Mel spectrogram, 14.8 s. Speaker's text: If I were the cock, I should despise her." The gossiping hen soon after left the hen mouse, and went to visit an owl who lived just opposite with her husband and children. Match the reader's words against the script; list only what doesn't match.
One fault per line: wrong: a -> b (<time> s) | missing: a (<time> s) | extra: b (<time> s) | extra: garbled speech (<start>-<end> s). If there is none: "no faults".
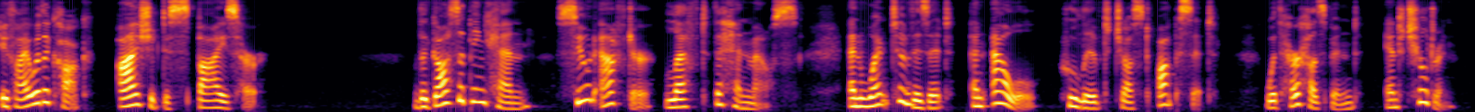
no faults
